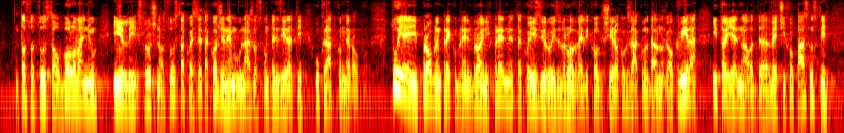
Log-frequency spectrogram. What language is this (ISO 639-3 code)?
hrv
